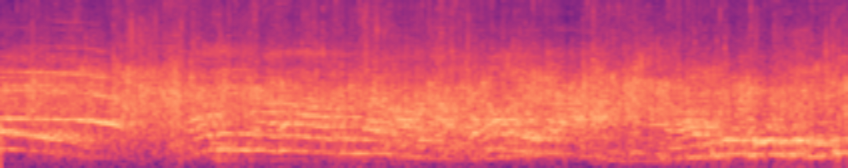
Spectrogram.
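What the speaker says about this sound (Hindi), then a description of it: "माही के पिताजी के लिए तालियां बजा।" Sustained audience applause fills an Indian poetry gathering, a dense steady clapping from a seated crowd, while someone speaks over it through a sound system.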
